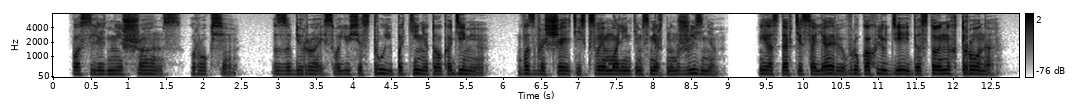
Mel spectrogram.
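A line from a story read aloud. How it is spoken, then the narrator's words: Grim. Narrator (Russian): мрачно сказал он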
